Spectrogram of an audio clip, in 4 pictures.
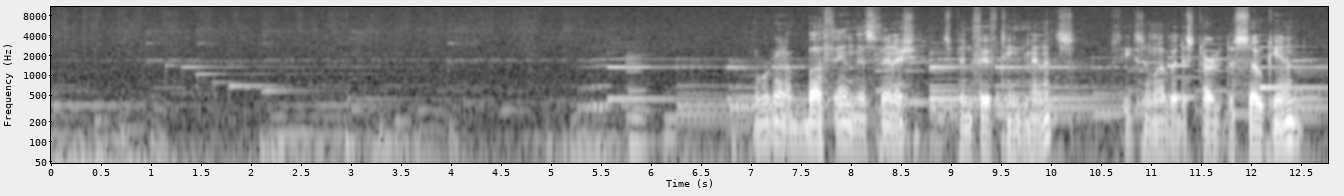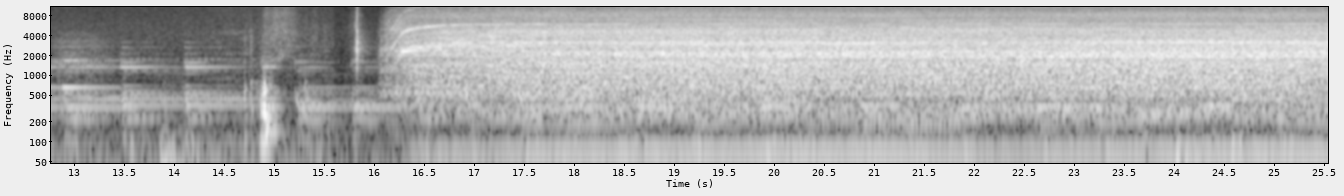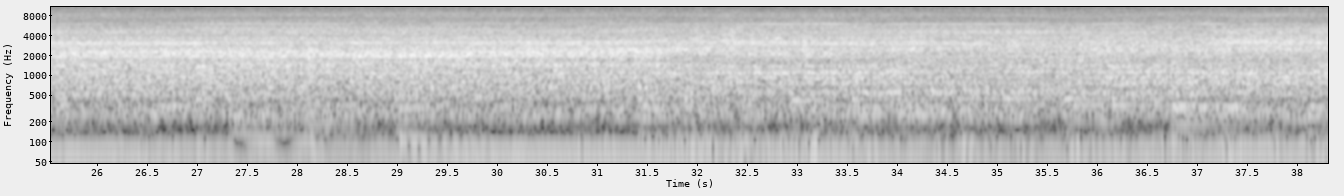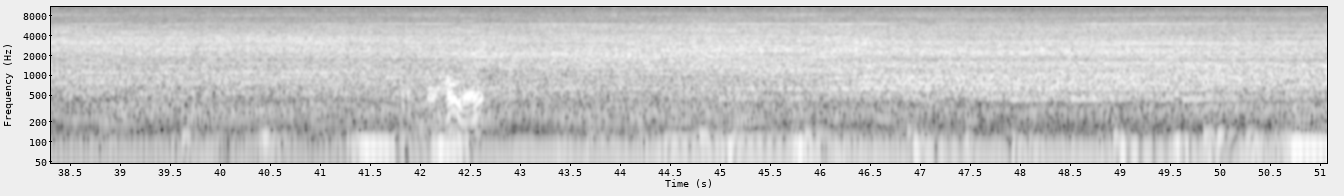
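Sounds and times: electric orbital sander whining: 16.0s - 51.0s.

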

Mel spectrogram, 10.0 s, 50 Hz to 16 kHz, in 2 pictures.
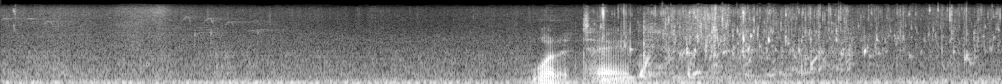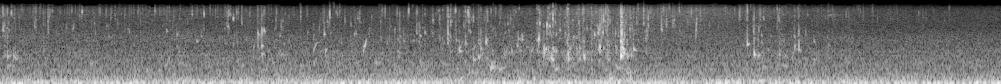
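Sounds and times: low water rush: 3.0s - 9.2s
water splashes and drips: 3.0s - 9.2s.

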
